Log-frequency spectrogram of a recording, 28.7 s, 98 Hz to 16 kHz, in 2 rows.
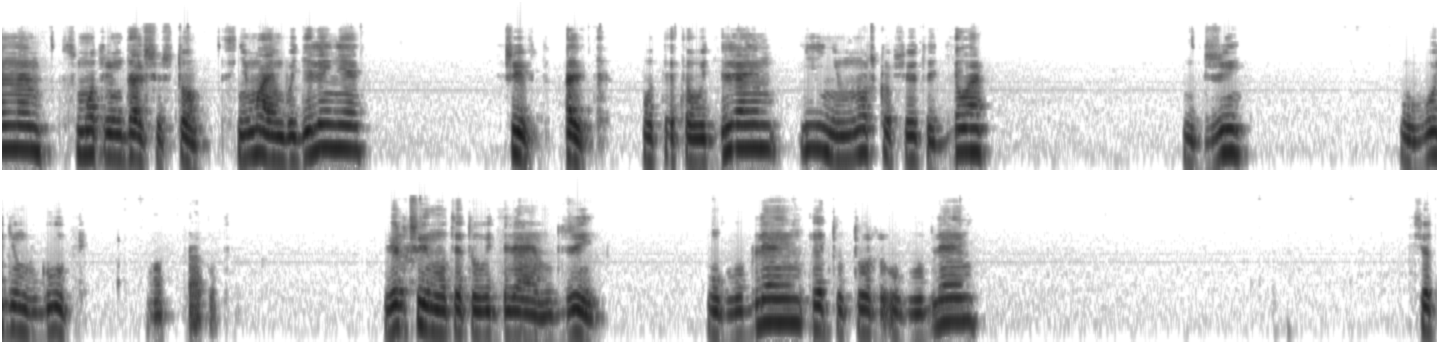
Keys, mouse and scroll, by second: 1.8 click, 3.5 click, 4.0 middle click, 5.9 alt+shift+click, 6.2 alt+shift+click, 7.3 middle click, 12.1 g, 13.8 middle click, 14.7 g, 16.1 middle click, 17.6 middle click, 18.4 click, 19.5 g, 22.1 click, 22.4 g, 24.3 middle click, 26.8 click, 27.0 g, 28.3-28.7 scroll down 1.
